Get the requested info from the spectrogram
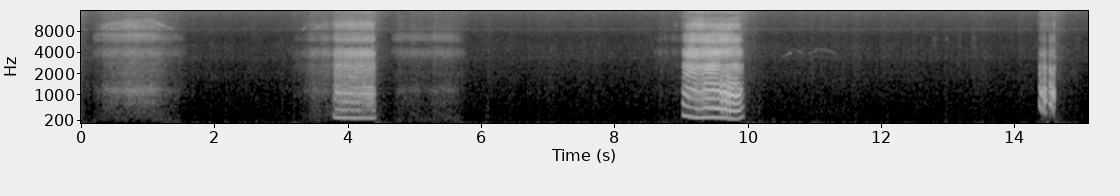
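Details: Snoring Chihuahua in a deep sleep, breathing in a slow, uneven cycle: faint airy exhales alternate with short, loud, whistling and rasping snores, about four across fifteen seconds, the last one brief and clipped.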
